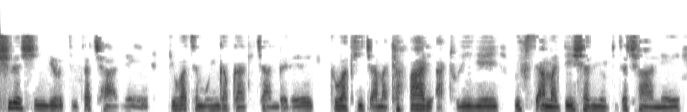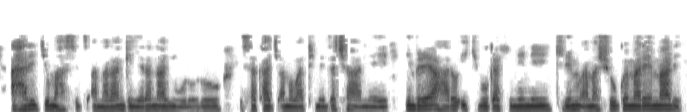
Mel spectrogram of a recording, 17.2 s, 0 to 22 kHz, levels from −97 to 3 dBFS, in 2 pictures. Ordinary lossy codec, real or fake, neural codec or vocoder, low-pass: MP3, 24 kbps; fake; codec, 16 kHz in and 24 kHz out, 1 kbps, XY-Tokenizer; 7.2 kHz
